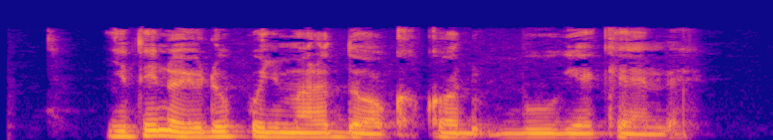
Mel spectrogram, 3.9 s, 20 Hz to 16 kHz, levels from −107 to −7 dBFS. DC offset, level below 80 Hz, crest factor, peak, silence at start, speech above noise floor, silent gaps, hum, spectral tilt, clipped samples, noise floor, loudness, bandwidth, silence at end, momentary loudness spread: under 0.1%; -64 dBFS; 16 dB; -12 dBFS; 0.25 s; 32 dB; none; none; -5.5 dB/octave; under 0.1%; -60 dBFS; -29 LUFS; 8 kHz; 0.4 s; 8 LU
